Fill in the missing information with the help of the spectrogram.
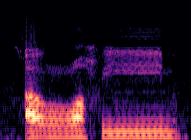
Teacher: Tu as le Ha avec le I prolongé.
